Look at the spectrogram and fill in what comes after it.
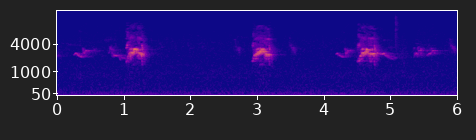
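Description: Faint bird chirping: three short, louder calls about two seconds apart, with softer little falling chirps between them.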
